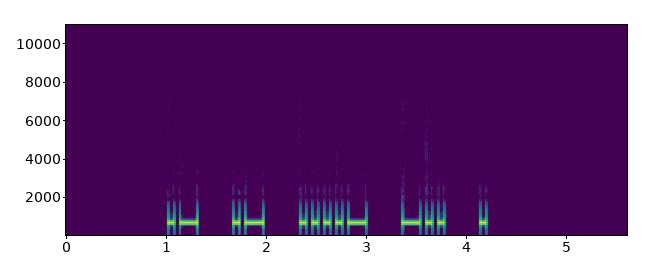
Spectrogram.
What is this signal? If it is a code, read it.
Morse code, heard as a keyed tone, about 20 wpm, spaced as for 14 wpm, 700 Hz. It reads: AA4DE
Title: 076 Lesson 13g - Letter L - Call Signs 20wpm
